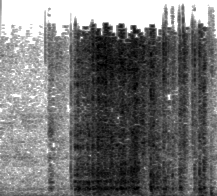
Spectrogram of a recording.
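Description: Potting soil sprinkled by hand into a planter: a grainy rustle of about a second, starting a little under a second in.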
